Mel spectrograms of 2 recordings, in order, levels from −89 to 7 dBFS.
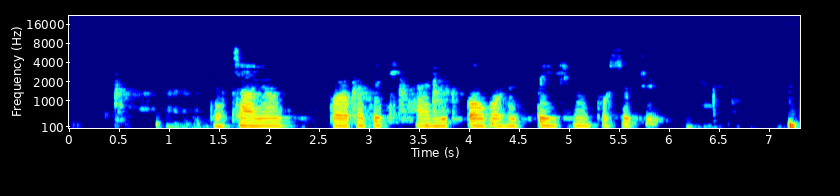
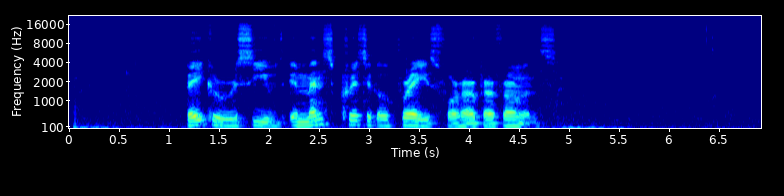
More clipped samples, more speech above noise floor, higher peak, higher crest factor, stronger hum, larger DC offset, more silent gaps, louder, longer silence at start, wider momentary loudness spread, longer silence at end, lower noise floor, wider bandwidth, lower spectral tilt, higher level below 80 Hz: neither; about the same, 29 dB vs 32 dB; first, -4 dBFS vs -28 dBFS; about the same, 20 dB vs 20 dB; neither; neither; first, 2.50-2.54 s, 6.06-6.12 s vs none; first, -24 LUFS vs -45 LUFS; first, 0.45 s vs 0.05 s; first, 18 LU vs 10 LU; second, 0.05 s vs 1.4 s; second, -52 dBFS vs -77 dBFS; second, 6.8 kHz vs 16.5 kHz; first, -10 dB/octave vs -4.5 dB/octave; first, -52 dBFS vs -76 dBFS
